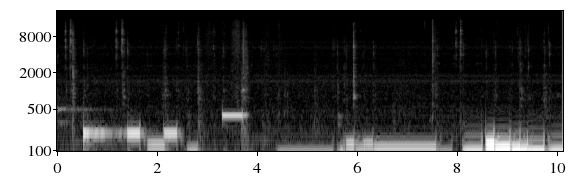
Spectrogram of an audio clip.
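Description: Sine-wave sub bass from the Harmor software synthesizer, played as a run of single low notes at different pitches, each a pure tone. The deepest and loudest notes come near the end.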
